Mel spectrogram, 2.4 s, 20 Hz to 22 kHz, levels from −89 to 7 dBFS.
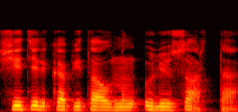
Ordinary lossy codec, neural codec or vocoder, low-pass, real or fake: MP3, 96 kbps; none; 7.2 kHz; real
